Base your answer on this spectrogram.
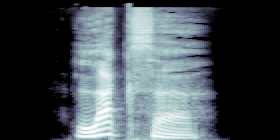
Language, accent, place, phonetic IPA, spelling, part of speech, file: German, Germany, Berlin, [ˈlaksɐ], laxer, adjective, De-laxer.ogg
- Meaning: 1. comparative degree of lax 2. inflection of lax: strong/mixed nominative masculine singular 3. inflection of lax: strong genitive/dative feminine singular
